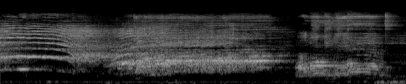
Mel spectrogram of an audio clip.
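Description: Soundtrack of an animated-film TV advertisement heard through a television set: a loud cartoon voice cries out at the start, its pitch arching up and falling, then music carries on with a voice over it after about three seconds.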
